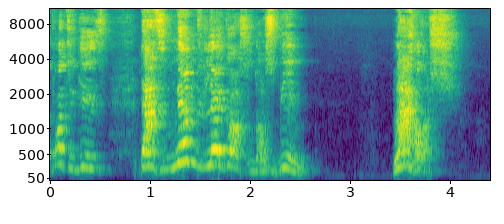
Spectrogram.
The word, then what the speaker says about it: Lagos: Lahosh. Lahosh, that's the correct pronunciation.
